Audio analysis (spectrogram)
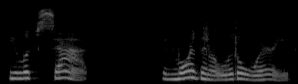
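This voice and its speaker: A woman's voice: on the high side, moderate pace, vocal fry, a little mellow, breathy edge, no echo. A woman playing a solemn narrator, telling a scripted fantasy story for a game fan dub.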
